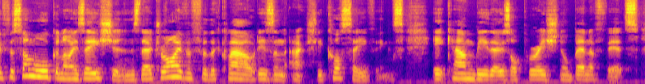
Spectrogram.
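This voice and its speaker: A woman's voice: low-pitched, a bit bright. A woman explaining her business work conversationally as an interview guest. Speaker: podcast guest, department head at a tech company.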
